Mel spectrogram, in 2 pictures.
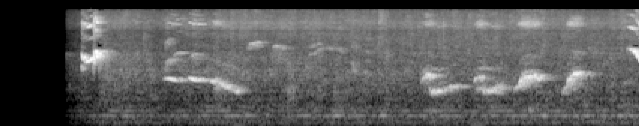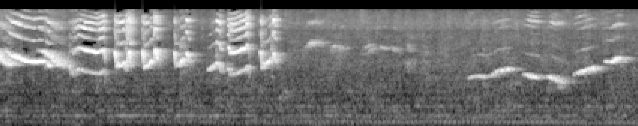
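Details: Male White-rumped shama in breeding condition, kept in a breeding facility, singing varied phrases: slurred whistles dropping and rising, then a burst of rapid high buzzy trills and sharp notes, with a faint low indoor hum beneath.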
